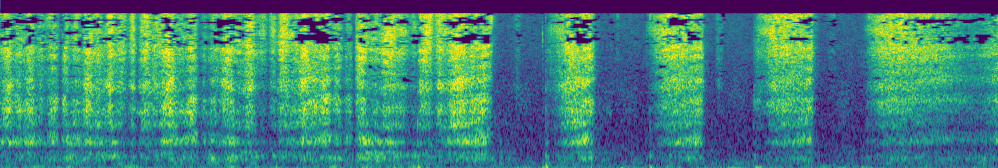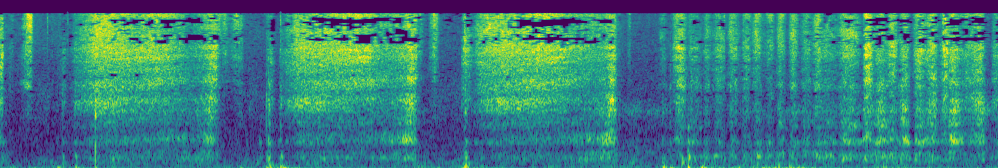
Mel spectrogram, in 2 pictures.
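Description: Fingertips scratch and rub the back of a hand-held hardcover copy of The Secret Garden, which has a printed paper-covered board cover. The result is a steady, dry, broadband scraping hiss with a bright top. Brief pauses break it into repeated strokes.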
